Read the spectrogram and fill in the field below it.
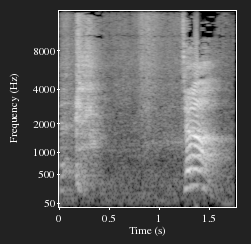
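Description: A soft breathy burst, then a louder voiced throat-clearing sound in a small room.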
